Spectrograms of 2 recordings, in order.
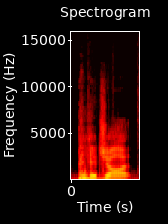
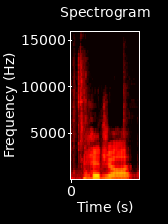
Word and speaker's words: Pidgeot: Stadium uh how they how they pronounce it oh it's pidot it's Pidgeot unless that's how it's supposed to be said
